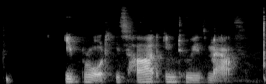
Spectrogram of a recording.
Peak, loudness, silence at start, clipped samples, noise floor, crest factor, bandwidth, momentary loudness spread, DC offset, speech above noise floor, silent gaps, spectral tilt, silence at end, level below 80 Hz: -2 dBFS; -22 LUFS; 0.05 s; under 0.1%; -68 dBFS; 22 dB; 15.5 kHz; 8 LU; under 0.1%; 46 dB; none; -4 dB/octave; 0 s; -62 dBFS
